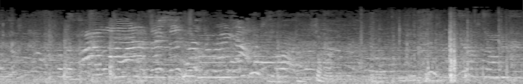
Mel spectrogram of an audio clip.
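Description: Indistinct voices, including high-pitched children's voices, over background music, with a single sharp click near the end.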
